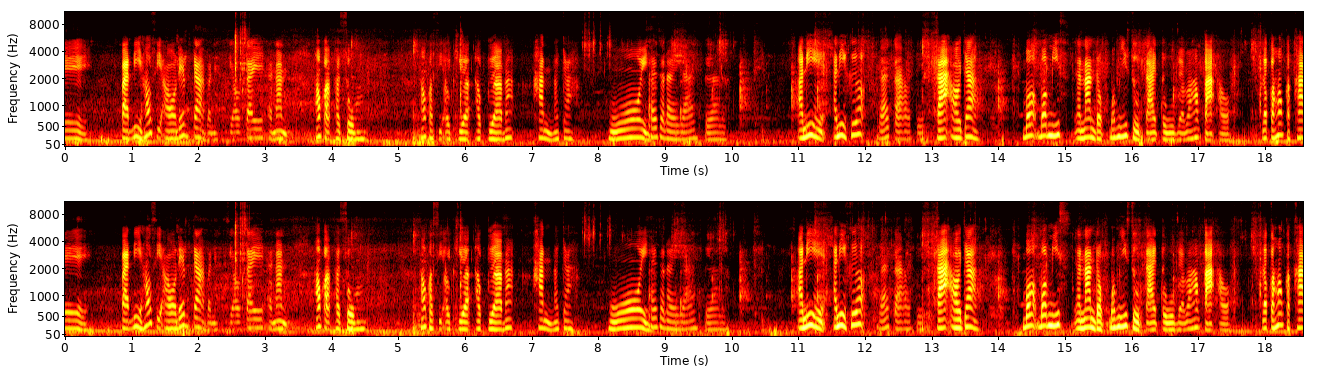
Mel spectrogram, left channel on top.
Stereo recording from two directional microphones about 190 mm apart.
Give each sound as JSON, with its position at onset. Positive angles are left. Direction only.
{"t": 0.0, "sound": "a sound", "side_deg": -40}
{"t": 0.9, "sound": "speech", "side_deg": -40}
{"t": 3.8, "sound": "speech", "side_deg": -40}
{"t": 5.3, "sound": "speech", "side_deg": -50}
{"t": 8.8, "sound": "a woman's voice", "side_deg": 5}
{"t": 10.9, "sound": "speech", "side_deg": -45}
{"t": 12.2, "sound": "a woman's voice", "side_deg": 10}
{"t": 13.1, "sound": "speech", "side_deg": -50}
